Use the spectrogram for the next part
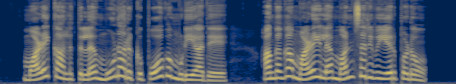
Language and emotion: Tamil, sad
